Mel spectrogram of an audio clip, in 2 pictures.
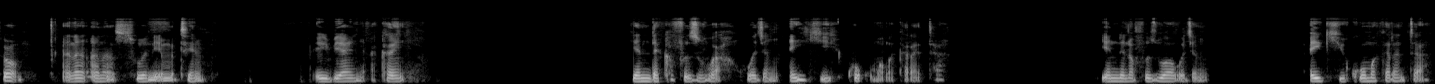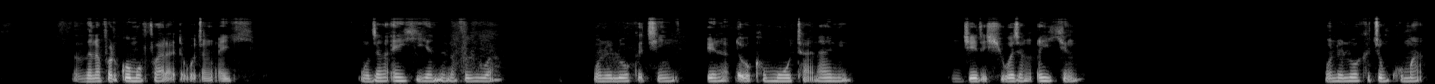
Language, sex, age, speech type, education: Hausa, male, 15-29, spontaneous, tertiary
